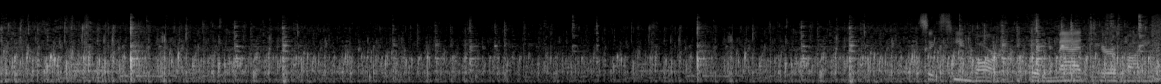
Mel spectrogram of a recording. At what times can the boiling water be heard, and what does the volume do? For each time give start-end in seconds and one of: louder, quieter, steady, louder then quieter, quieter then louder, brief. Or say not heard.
0.0-11.5 quieter then louder.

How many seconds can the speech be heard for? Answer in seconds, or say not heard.
2 s.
